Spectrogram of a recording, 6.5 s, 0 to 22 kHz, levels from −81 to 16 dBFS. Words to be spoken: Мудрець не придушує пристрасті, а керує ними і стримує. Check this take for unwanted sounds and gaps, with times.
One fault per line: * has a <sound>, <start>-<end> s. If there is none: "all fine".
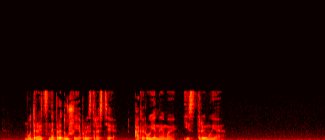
all fine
